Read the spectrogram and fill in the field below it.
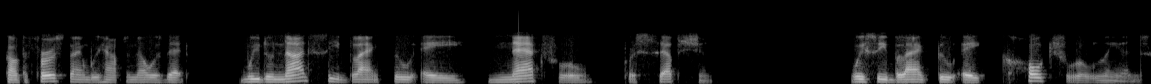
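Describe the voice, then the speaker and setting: A man hosting an online radio talk show, heard over a phone line, speaking in a measured way with pauses and fillers. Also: fairly low pitch, vocal fry, no room sound. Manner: measured, pausing, with many fillers. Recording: tinny, dry phone line.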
